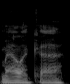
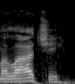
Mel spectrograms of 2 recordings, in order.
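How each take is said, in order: First: The name is given the usual English pronunciation. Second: The name is given an Italian-sounding pronunciation. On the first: It is said the accepted way. The speaker calls it right. "I know it's Malachi" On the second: It is said as a joke. The speaker calls it wrong. "Italian prophet"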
